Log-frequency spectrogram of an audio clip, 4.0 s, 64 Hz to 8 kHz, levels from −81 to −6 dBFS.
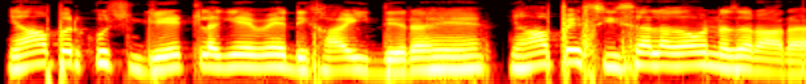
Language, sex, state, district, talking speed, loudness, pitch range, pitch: Hindi, male, Jharkhand, Ranchi, 270 wpm, -12 LUFS, 150-190 Hz, 165 Hz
